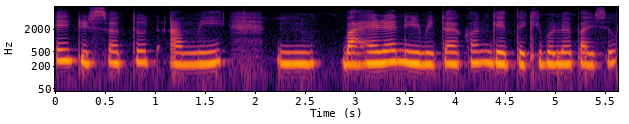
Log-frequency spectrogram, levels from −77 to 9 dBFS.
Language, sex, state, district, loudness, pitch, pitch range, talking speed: Assamese, female, Assam, Sonitpur, -15 LUFS, 245 Hz, 235-255 Hz, 95 wpm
